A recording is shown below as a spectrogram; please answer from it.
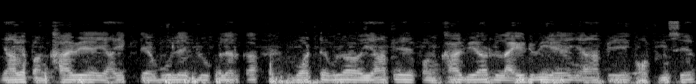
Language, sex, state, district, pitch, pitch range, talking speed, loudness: Hindi, male, Odisha, Sambalpur, 105 Hz, 105-110 Hz, 250 wpm, -18 LUFS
